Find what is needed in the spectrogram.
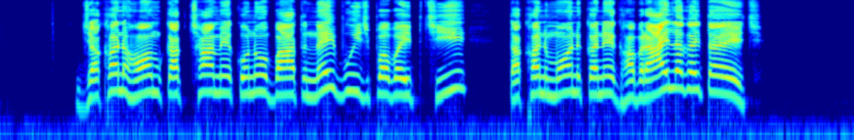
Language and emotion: Maithili, fearful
